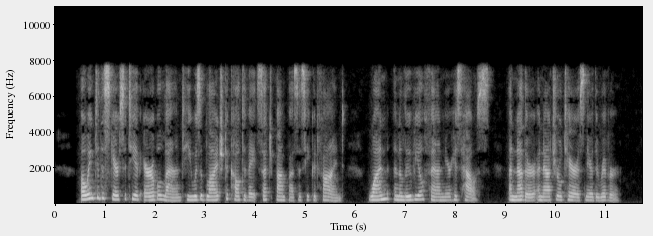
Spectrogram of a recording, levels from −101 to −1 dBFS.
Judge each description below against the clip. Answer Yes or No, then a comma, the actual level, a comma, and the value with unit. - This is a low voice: No, high, 200 Hz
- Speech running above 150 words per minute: Yes, average, 165 wpm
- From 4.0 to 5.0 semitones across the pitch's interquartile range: No, narrow, 2.6 semitones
